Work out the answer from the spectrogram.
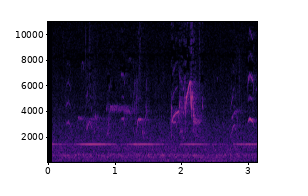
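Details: Brown-eared bulbuls, a flock gathering on snow-capped riverside shrubs and bathing in a frigid river in midwinter: scattered thin chirps and a louder squeaky rising-falling note near the end, over a steady rush of flowing water and a faint constant tone.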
